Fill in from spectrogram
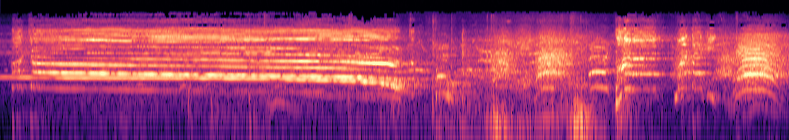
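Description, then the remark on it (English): A single voice holds a long, loud, drawn-out shout for several seconds, then a large crowd of tourists erupts in roaring, cheering and overlapping bellowed cries that rise and fall in waves, a shouting match across the border gates at the evening flag-lowering parade at Wagha on the India-Pakistan border. “A shouting match begins.”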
